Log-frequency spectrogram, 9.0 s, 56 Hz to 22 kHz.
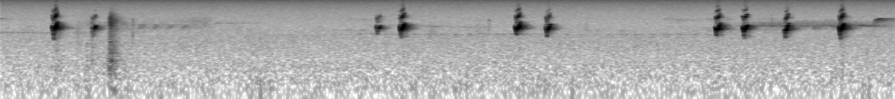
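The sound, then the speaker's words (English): Short, high-pitched calls and chitter from two birds numbered 305 and 306, 305 being the male, come in quick pairs and small clusters, sharp chirps repeating irregularly over a steady low background hiss, with no talking. “305 and 306 here, and these are calls of it's 305 and 306.”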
